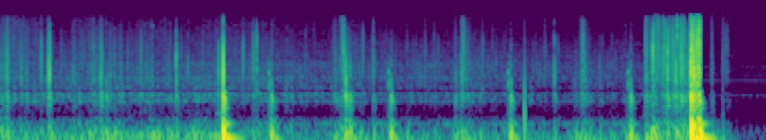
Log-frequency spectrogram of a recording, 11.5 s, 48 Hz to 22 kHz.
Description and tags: Vinyl Runout Groove 01
Run out groove of a 12" LP @ 33⅓ RPM.
Recording Chain:
Pro-Ject Primary turntable with an Ortofon OM 5E cartridge
→ Onkyo stereo amplifier
→ Behringer UCA202 audio interface
→ Laptop using Audacity
Notched out some motor noise and selectively eliminated or lessened some other noises for aesthetic reasons.
33RPM, analogue, crackle, hiss, LP, noise, record, record-player, retro, run-out-groove, stylus, surface-noise, turntable, vintage, vinyl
